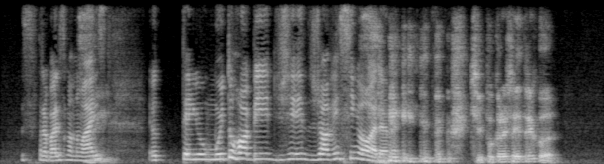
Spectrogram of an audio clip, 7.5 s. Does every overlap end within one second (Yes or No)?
Yes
